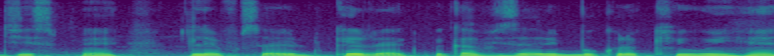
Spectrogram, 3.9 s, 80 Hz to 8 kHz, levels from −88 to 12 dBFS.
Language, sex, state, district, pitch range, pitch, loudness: Hindi, male, Chandigarh, Chandigarh, 125-135 Hz, 130 Hz, -16 LUFS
